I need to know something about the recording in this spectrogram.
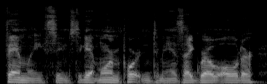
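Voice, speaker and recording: A man's voice: sits low, steady tone, fast, a little mellow, no room sound, clean studio sound. A man narrating an audiobook as a courteous, chatty older single man writing courtship emails.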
